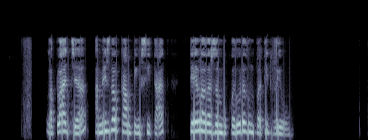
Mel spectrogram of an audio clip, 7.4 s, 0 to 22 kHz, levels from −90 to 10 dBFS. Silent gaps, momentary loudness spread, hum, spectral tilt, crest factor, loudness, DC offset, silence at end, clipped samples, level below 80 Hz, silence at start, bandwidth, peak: 0.70-0.92 s, 1.82-1.89 s, 3.58-3.79 s; 11 LU; none; -3.5 dB/octave; 18 dB; -18 LUFS; under 0.1%; 1.55 s; under 0.1%; -50 dBFS; 0.55 s; 7.8 kHz; -2 dBFS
